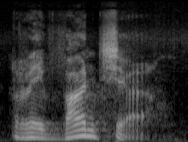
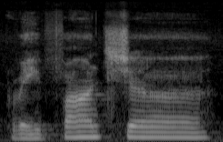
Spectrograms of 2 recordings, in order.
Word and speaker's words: revancha: Now this word right here, revancha.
